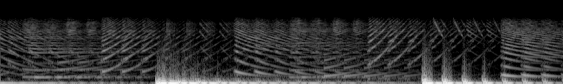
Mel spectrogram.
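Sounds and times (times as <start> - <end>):
downbeat dance groove: 1.6 - 5.3.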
